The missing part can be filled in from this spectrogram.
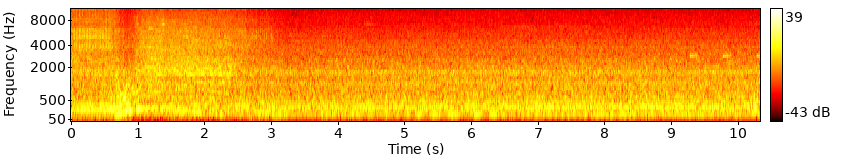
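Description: A light, fairly even tick of about four per second rides over a steady revving engine; the cause is unclear.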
